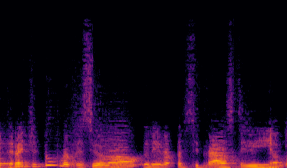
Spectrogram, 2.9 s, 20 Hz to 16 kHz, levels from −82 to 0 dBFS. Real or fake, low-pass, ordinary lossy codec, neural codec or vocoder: fake; 14.4 kHz; AAC, 64 kbps; codec, 44.1 kHz, 0.9 kbps, DAC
